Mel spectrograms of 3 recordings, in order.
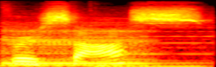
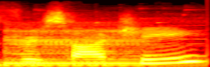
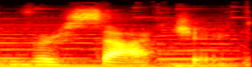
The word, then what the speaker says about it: Versace: So the heaviness is on the sa, and then again the CE is a che. So it's not Versace, which is actually what a lot of Chinese people think it is initially. They're like, oh, is it Versace? And it's not what actually most people call it, which is Versace.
